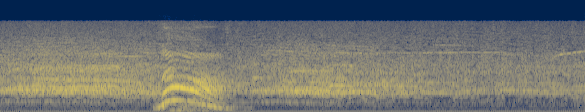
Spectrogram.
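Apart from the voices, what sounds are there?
audience cheering and whooping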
